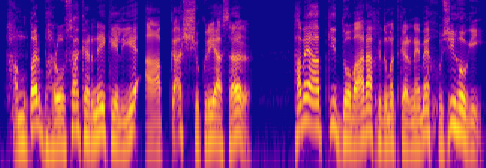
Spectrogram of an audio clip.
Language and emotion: Urdu, happy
